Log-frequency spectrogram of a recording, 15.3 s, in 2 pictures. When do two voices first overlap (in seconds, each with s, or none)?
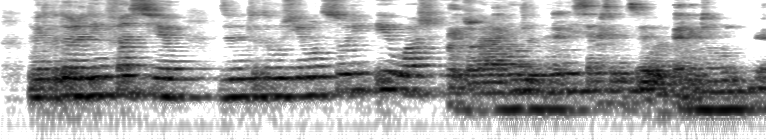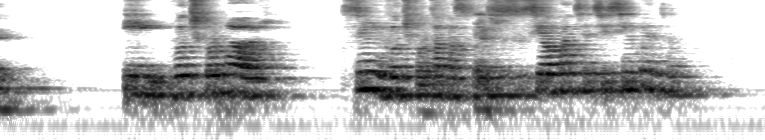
4.5 s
